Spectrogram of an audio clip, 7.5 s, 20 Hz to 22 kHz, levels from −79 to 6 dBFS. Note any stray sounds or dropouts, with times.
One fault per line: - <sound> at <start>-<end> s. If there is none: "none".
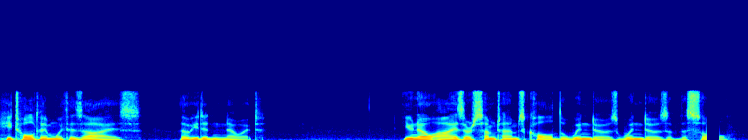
- dropout at 7.1-7.2 s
